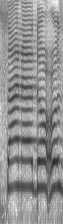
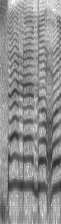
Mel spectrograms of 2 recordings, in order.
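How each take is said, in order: No difference in how they are said.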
